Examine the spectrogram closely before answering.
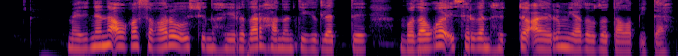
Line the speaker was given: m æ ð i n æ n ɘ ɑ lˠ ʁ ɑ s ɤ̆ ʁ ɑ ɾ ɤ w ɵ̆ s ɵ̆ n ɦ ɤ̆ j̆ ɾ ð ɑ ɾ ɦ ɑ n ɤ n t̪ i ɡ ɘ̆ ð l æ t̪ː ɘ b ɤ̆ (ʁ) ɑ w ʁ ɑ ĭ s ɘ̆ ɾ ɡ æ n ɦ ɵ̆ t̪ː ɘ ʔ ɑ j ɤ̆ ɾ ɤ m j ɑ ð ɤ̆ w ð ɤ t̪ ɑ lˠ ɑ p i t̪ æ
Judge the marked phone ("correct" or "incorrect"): incorrect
